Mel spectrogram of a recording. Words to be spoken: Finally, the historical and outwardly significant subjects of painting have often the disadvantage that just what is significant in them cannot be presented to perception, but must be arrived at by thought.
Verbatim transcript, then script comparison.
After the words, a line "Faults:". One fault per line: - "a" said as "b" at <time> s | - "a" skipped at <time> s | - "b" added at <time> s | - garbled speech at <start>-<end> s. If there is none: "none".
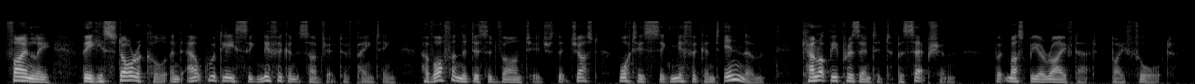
Finally, the historical and outwardly significant subject of painting have often the disadvantage that just what is significant in them cannot be presented to perception, but must be arrived at by thought.
Faults:
- "subjects" said as "subject" at 3.0 s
